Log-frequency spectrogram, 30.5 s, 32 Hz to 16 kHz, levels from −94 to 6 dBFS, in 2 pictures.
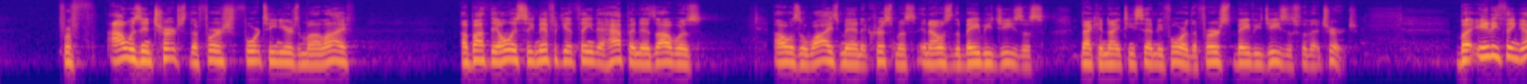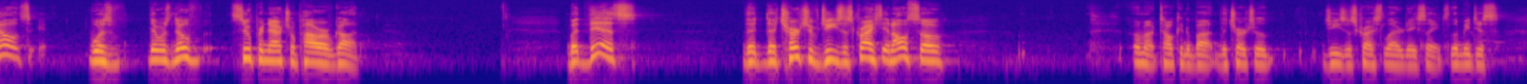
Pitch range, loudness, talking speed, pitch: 155-205 Hz, -24 LUFS, 160 wpm, 175 Hz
